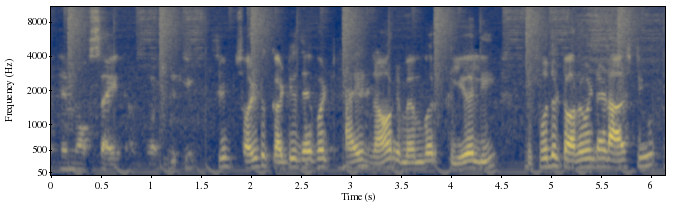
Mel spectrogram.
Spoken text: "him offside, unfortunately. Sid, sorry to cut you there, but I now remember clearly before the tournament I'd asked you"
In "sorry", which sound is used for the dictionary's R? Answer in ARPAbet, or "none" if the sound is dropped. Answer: R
